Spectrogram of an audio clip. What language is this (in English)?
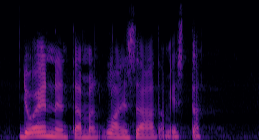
Finnish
